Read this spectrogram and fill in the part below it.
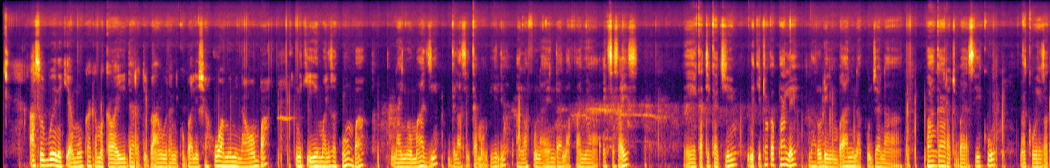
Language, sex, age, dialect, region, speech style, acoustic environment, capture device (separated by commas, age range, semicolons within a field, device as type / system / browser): Swahili, male, 25-34, Kenya - Nairobi Sheng-influenced, Kenya, relaxed; nervous; excited; focused, silence, mobile / Linux / Chrome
